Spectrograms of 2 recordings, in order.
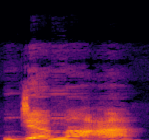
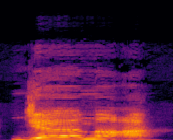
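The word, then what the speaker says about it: جَمَعَ: Ini ada kata jama'a yang artinya mengumpulkan, tapi kebanyakan orang membacanya jamaah.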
